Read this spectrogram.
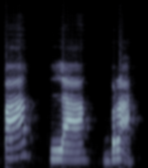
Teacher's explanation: the stress naturally falls on the penultimate or the last but one syllable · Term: penultimate syllable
